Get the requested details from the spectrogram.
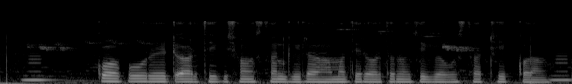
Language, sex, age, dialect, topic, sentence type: Bengali, male, 18-24, Rajbangshi, banking, statement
